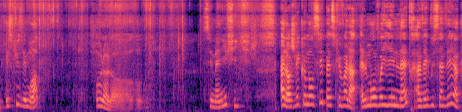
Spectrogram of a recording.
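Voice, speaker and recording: Somewhat high-voiced French woman, a little hoarse, gushing casual vlog chat. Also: a little mellow. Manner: chatty, gushing, many fillers. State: slightly hoarse. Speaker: craft vlogger opening mail.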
